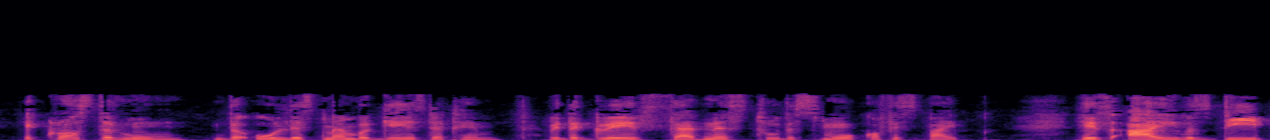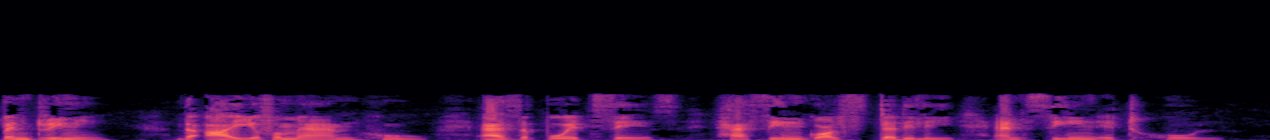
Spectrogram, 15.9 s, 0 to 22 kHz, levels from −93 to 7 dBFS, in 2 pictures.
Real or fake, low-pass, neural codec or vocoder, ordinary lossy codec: real; 7.2 kHz; none; MP3, 32 kbps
